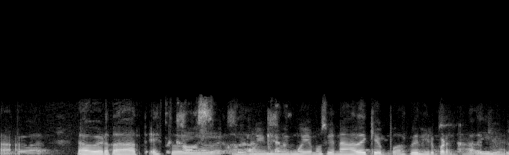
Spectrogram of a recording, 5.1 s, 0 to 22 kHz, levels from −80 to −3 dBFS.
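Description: From 0.01 to 0.61 s a faint delayed copy of the speech sits under the main voice, roughly 10 dB down and trailing by about 1.17 s. This is an echo leak, likely from a loudspeaker-side echo canceller letting residual pickup through. It returns at 1.99 to 2.52 s and from 3.67 s to the end.

Between 1.63 and 1.71 s the talker's level dips briefly, by a few dB over well under a tenth of a second. This sounds like speech suppressed in double talk, likely the canceller attenuating the near-end voice while treating overlapping sound as echo.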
